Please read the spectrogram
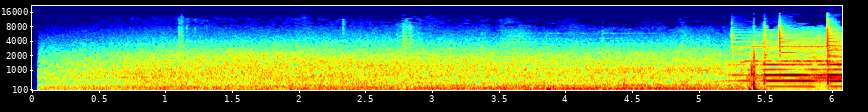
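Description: Steady motor-vehicle noise with a faint low hum, outdoors beside a car. About five seconds in, a thump, then music of short distinct notes begins.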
